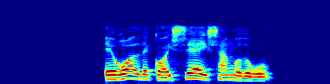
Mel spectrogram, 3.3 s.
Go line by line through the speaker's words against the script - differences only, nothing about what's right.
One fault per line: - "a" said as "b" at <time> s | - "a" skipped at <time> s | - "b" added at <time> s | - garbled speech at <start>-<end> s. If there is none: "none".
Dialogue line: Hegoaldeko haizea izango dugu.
none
